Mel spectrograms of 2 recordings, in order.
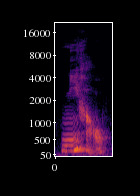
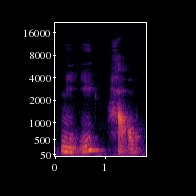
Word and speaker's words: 你好: But when two characters of the third tone are put together, we change the first character to the second tone, so it's easier to pronounce. So in this case, we would say 你好 instead of 你好, which is longer and less convenient, right?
